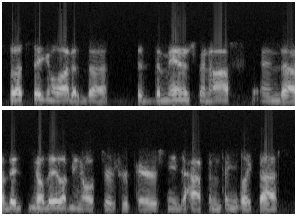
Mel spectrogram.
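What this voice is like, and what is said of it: Non-Southern accent. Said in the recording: “I'm detecting an accent, but it's not a Southern accent.”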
